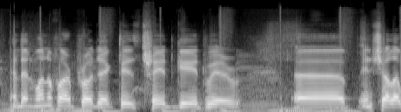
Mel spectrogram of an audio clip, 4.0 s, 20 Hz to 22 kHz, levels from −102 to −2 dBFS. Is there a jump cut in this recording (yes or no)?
no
